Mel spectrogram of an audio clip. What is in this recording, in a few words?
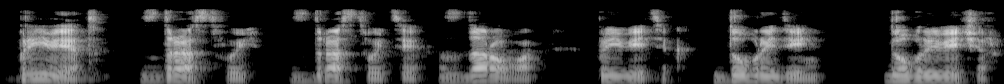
greetings, Russian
